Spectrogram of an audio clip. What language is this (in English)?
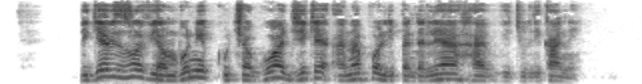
Swahili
